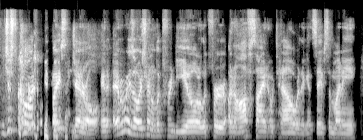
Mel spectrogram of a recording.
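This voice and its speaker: A man's voice: medium pitch, lively intonation, fairly quick, few pauses, a bit bright, low-quality recording. A man co-hosting a podcast, chatting casually and giving advice in an opinionated, emphatic way. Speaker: podcast co-host.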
